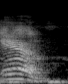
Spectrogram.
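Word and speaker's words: heir: भी हम यानी एयर यानी ह का उच्चारण हो मतलब ह दिखाई दे रहा है लेकिन उच्चारण स्वर वॉवेल्स हो रहा है, तो इसमें भी एन।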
